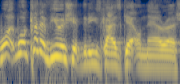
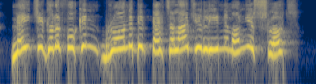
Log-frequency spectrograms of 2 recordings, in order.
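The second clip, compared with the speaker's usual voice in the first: high-pitched scolding rant. Doing an impression of Till having a go at Izzy's dog: Till impression. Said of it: "Impression of Till having a go at Izzy's dog".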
